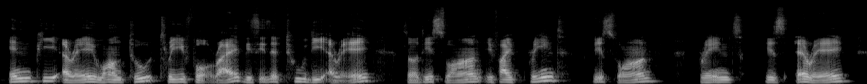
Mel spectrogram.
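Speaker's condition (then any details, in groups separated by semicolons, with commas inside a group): No condition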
